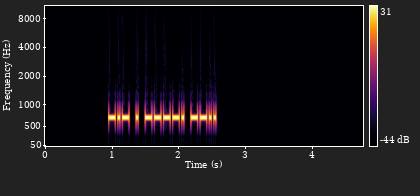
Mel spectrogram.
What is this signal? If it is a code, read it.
Morse code, heard as a keyed tone, about 34 wpm, 700 Hz. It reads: KE9Z
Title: USA Call Signs - 4 Characters - Repeated 2x - 35wpm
